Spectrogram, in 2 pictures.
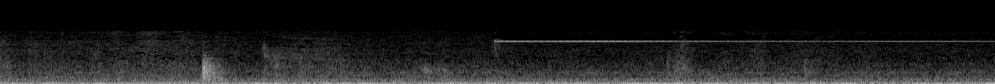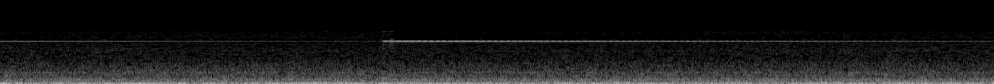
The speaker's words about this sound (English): would you do the bells for us? That would be nice.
